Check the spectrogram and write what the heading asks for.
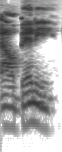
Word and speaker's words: Albany: where locals pronounce it Albany, Georgia.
